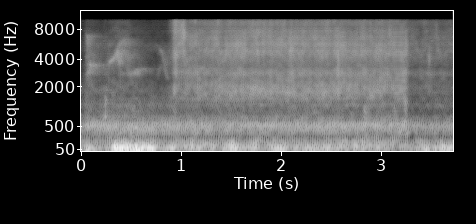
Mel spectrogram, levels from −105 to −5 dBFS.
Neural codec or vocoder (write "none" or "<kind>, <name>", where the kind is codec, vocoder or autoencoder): vocoder, Vocos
